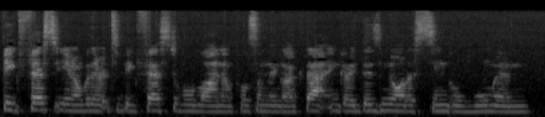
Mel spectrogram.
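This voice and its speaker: A woman answering as a radio interview guest, earnest and measured, picking her phrasing hesitantly as she explains. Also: on the low side, little pitch movement, low-quality recording. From Australia. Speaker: hip hop artist, interview guest. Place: radio studio. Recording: noticeable background noise.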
